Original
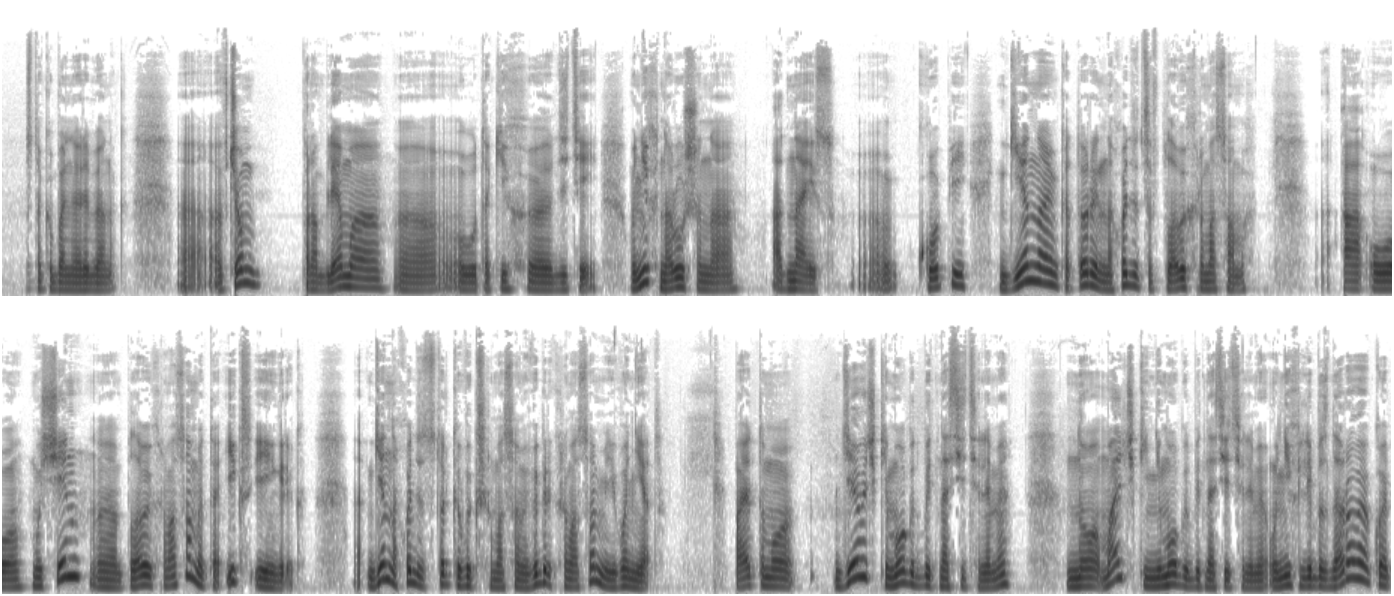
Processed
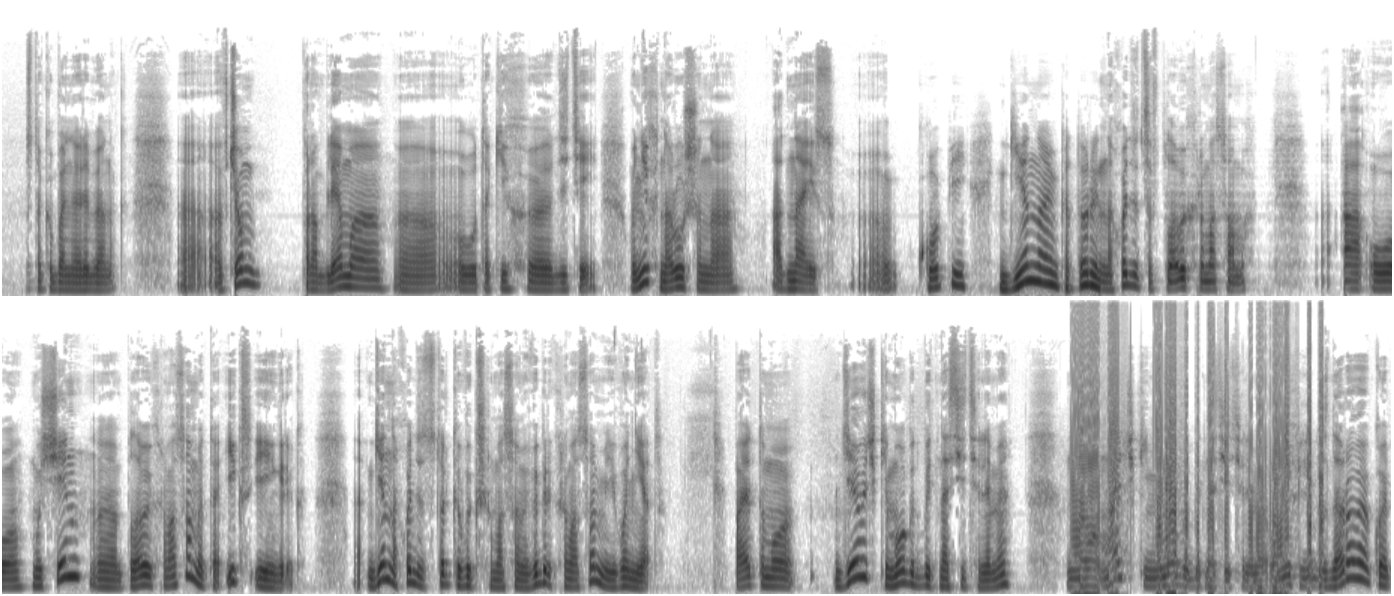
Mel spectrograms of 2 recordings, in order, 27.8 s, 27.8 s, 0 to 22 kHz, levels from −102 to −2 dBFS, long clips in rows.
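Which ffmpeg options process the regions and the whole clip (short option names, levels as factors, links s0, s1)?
-filter_complex "[0:a]asettb=1/sr,asplit=3[s0][s1][s2];[s0]atrim=end=8.844[s3];[s1]atrim=start=8.84:end=10.98,asetpts=PTS-STARTPTS,afade=t=in:d=0.004:c=qsin,afade=t=out:st=2.136:d=0.004:c=qsin,asubboost=boost=6:cutoff=190,lowpass=2400[s4];[s2]atrim=start=10.976[s5];[s3][s4]acrossfade=d=0.004:c1=hsin:c2=qsin[s6];[s6][s5]acrossfade=d=0.004:c1=qsin:c2=hsin,asettb=1/sr,asplit=3[s7][s8][s9];[s7]atrim=end=11.624[s10];[s8]atrim=start=11.62:end=13.48,asetpts=PTS-STARTPTS,afade=t=in:d=0.004:c=qsin,afade=t=out:st=1.856:d=0.004:c=qsin,lowpass=f=2000:p=1,aecho=1:1:4.7:0.45,atrim=end_sample=82026[s11];[s9]atrim=start=13.476[s12];[s10][s11]acrossfade=d=0.004:c1=hsin:c2=qsin[s13];[s13][s12]acrossfade=d=0.004:c1=qsin:c2=hsin,asettb=1/sr,asplit=3[s14][s15][s16];[s14]atrim=end=24.454[s17];[s15]atrim=start=24.45:end=27.12,asetpts=PTS-STARTPTS,afade=t=in:d=0.004:c=qsin,afade=t=out:st=2.666:d=0.004:c=qsin,bass=f=250:g=-9,treble=f=4000:g=-10,aeval=exprs='(mod(12.6*val(0)+1,2)-1)/12.6':c=same,aecho=1:1:100:0.1,atrim=end_sample=117747[s18];[s16]atrim=start=27.116[s19];[s17][s18]acrossfade=d=0.004:c1=hsin:c2=qsin[s20];[s20][s19]acrossfade=d=0.004:c1=qsin:c2=hsin"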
